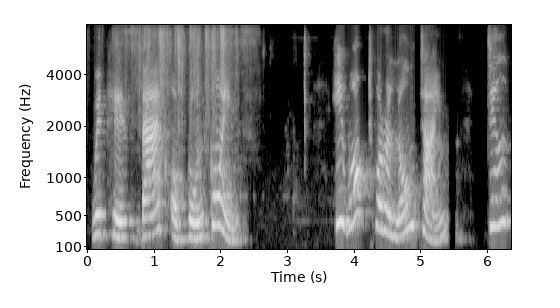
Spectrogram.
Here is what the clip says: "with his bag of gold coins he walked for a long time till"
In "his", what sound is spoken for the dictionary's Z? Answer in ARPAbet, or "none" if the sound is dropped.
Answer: Z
